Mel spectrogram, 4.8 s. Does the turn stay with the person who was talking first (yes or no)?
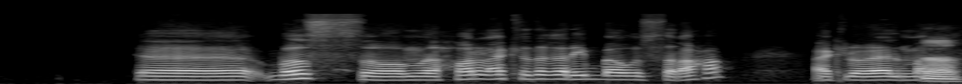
yes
